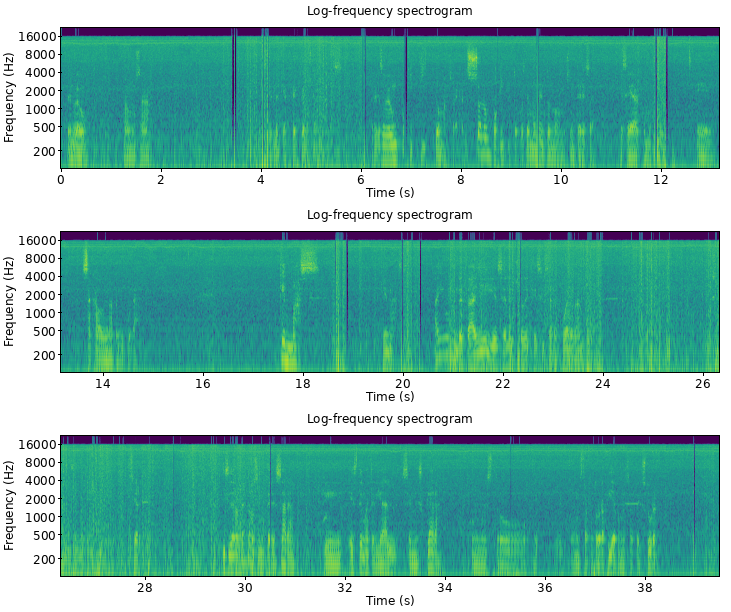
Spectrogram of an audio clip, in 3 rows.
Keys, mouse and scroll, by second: 0.8 click, 1.6 click, 4.0 click, 5.3 p, 8.8 Escape, 11.4-12.9 scroll up 6, 14.6-16.7 scroll down 5, 23.7-24.0 scroll up 1, 24.0 scroll down 1, 24.1-24.8 scroll up 3, 25.6 click, 38.4 click.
